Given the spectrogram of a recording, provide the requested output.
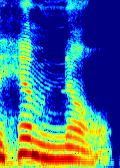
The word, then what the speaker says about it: hymnal: But look what happens when we get signature, bombardment, and hymnal. Okay, and now all of a sudden I hear that silent letter.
